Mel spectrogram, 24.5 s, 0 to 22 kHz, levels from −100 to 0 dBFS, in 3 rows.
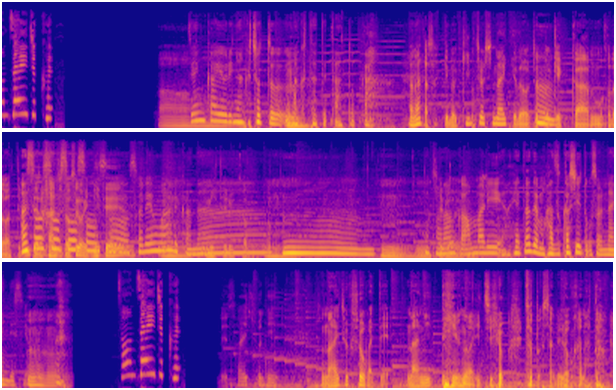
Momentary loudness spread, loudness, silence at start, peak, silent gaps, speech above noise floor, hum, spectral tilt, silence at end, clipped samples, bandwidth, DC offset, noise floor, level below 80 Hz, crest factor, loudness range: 19 LU; -24 LUFS; 0 s; 0 dBFS; 0.47-0.53 s, 0.83-2.02 s, 17.27-17.77 s, 18.48-18.54 s, 18.76-19.19 s; over 67 dB; none; -7 dB/octave; 0 s; under 0.1%; 15.5 kHz; under 0.1%; under -90 dBFS; -36 dBFS; 24 dB; 10 LU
